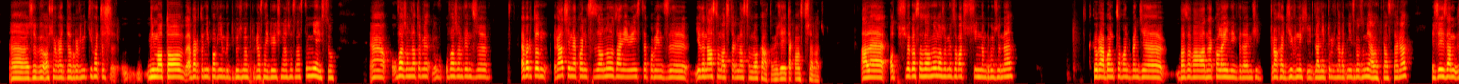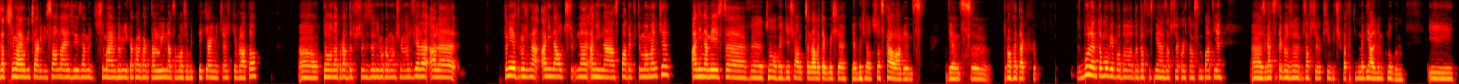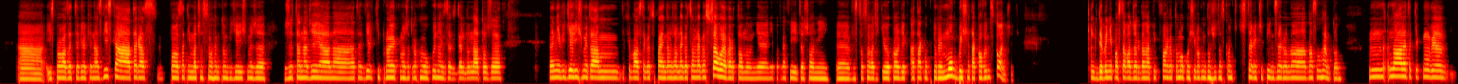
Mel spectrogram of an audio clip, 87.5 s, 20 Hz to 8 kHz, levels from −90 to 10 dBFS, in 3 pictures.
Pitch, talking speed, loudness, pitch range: 185 Hz, 150 wpm, -27 LUFS, 175-200 Hz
